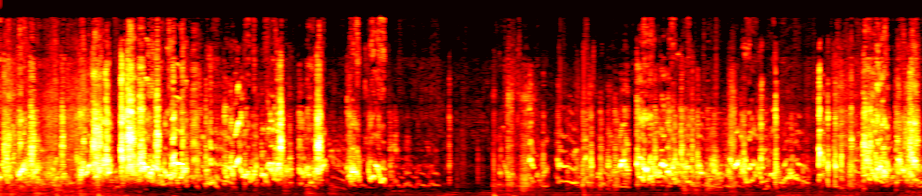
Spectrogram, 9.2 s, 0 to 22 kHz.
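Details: Budgerigars in a colony aviary, recorded 12 July 2025, alternate loud bursts of squawky, warbling chatter with a quieter middle stretch of soft chirps, then the chorus rises again.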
